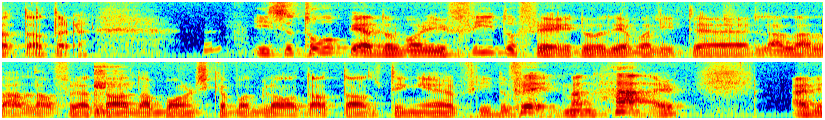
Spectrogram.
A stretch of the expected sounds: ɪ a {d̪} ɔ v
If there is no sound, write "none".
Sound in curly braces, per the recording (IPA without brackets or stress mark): d̪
